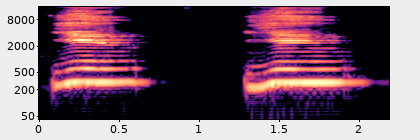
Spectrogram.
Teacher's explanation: This sound is produced by pronouncing the simple final E followed by the front nasal N. This sound is close to in engage, except the Chinese yin is pronounced with a flatter tongue.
